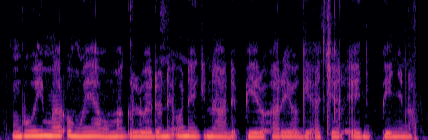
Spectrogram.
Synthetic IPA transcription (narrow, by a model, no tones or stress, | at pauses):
mbuimaɾʔoŋwejamɔmaɡlwɛdonɛ̰ʔoneɡinadɛpiɾoʔaɾɪɔɡɪ̰ʔat͡ʃɪɛleɲpiɲnɔ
